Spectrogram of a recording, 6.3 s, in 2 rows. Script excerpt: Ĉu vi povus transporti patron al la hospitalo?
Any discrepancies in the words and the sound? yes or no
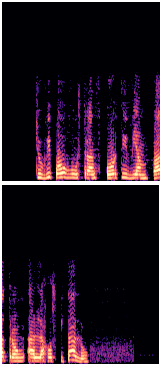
yes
